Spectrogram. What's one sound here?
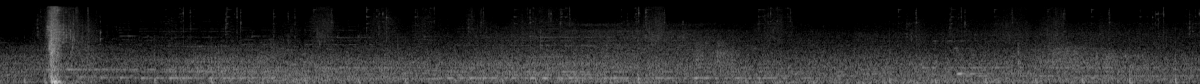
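Footsteps run quickly over stone and sand.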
